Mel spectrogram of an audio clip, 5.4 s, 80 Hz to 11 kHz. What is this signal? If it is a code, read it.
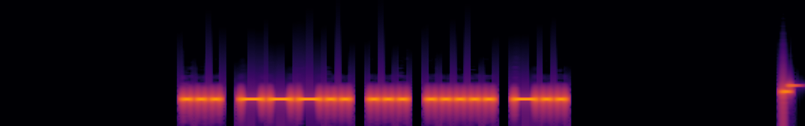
Morse code, heard as a keyed tone, about 25 wpm, 700 Hz. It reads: S8S5D
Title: Code Groups - 5 Letter:Numbers - 25wpm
